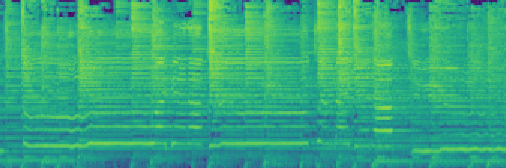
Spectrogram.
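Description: A woman singing a slow song, holding long steady notes, with a man's acoustic guitar accompaniment; the melody steps down to a lower held note near the end.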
